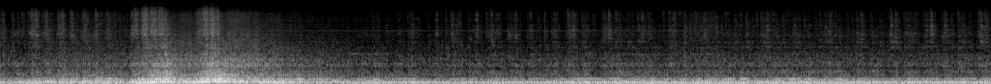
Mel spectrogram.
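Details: Pontiac Grand Prix G-body with cammed 305 small-block Chevy, shaking at idle and in stop-and-go: a quick rev, then a lumpy, uneven idle with an irregular stumble, the misfire still there after the attempted fix.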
